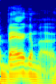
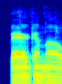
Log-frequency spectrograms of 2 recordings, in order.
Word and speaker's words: Bergamo: in bamo this weekend or Bergamo excuse me I think I learned how to say it Bergamo weather network uh 25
